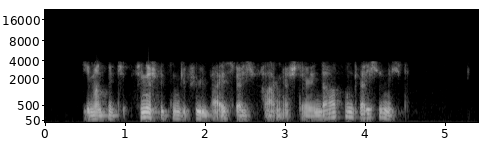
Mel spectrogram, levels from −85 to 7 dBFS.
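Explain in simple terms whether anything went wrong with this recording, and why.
Yes, two things went wrong. First, the whole recording passed through the AMR narrowband mobile codec, the squeezing system old mobile phone networks use. It throws away everything above 4 kHz and rebuilds the voice from a rough model at a low data rate, so this speech sounds muffled, thin and noticeably buzzy and synthetic all the way through, like a call on a weak phone line.

Second, there is AMR comfort noise in three places. The phone decided nobody was talking, stopped sending the real sound, and the receiving end filled the gap with artificial hiss instead. That happens at the very start, from 0 to 0.48 seconds, then again from 4.72 to 5.28 seconds, right after "stellen darf und welche", and once more from 5.32 seconds to the end. In those stretches the real background disappears and a smooth, even noise switches in and out.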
